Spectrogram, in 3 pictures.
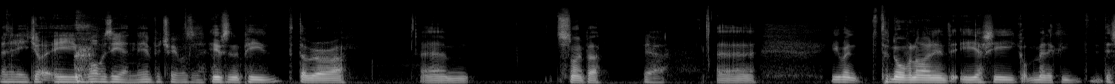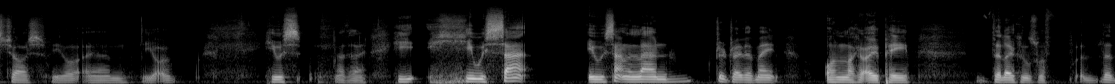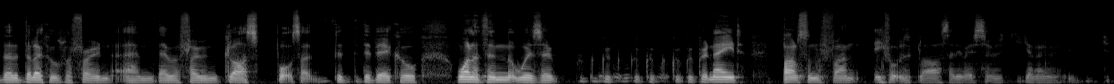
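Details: Adult man with a lifelong stutter; a speech therapist linked it to brain-to-mouth-muscle signalling, breathing and speech timing: stuttering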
